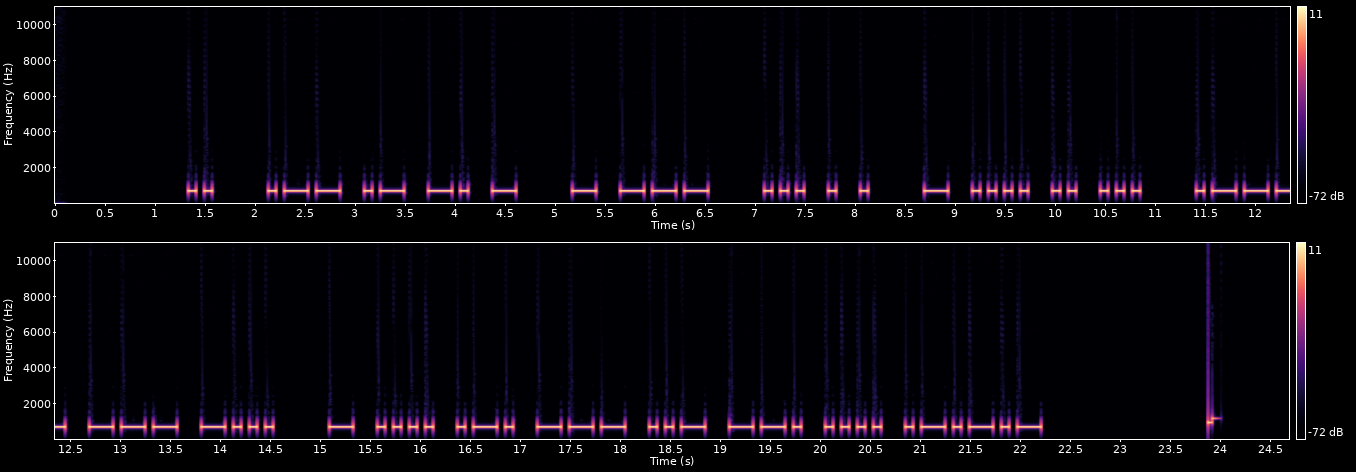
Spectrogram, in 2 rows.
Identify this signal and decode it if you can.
Morse code, heard as a keyed tone, about 16 wpm, 700 Hz. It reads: I WANT TO SEE THIS JOB THROUGH.
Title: Sentences from Top 1000 Words - Review Part 3 - 15wpm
